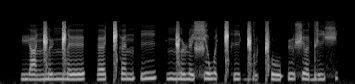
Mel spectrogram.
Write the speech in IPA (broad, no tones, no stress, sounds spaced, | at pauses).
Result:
j a ŋ͡ǁ y ŋ͡ǁ e | ɛ ǁʰ ɛ n ʔ i | ŋ͡ǁ y ɳ e ɕ ə w ə ǁʰ i ɡ͡ǁ u ǁ u ʔ y ʃ ə d i ç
